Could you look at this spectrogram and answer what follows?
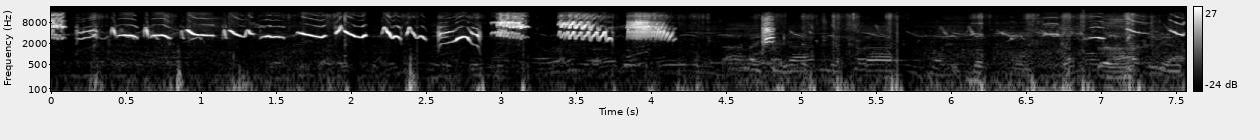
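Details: Towa towa (chestnut-bellied seed finch) singing in a bird singing competition at Guyana National Stadium: rapid high whistled slurred notes, then buzzy rasping bursts, over crowd chatter, speech and music.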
